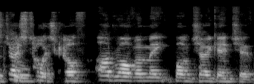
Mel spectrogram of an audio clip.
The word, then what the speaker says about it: Stoichkov: That I knew it was Stoichkov and not whatever else I could have pronounced there.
